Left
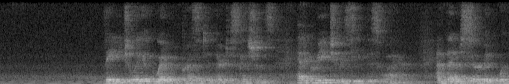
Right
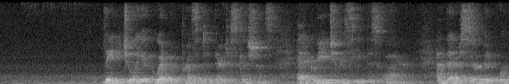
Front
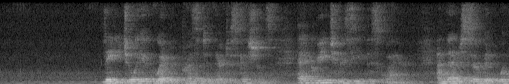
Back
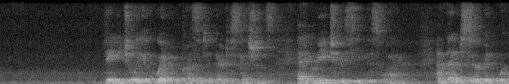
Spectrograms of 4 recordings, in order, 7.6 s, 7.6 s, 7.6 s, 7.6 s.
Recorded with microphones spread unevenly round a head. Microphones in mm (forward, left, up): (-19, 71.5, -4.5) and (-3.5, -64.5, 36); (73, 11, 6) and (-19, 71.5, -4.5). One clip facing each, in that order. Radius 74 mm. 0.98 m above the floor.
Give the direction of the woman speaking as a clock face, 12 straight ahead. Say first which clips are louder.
Right 2 dB, front 2 dB; 1 o'clock.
